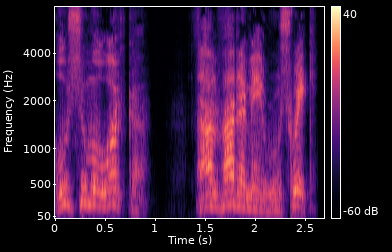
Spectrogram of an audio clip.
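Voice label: Grunt look long time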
